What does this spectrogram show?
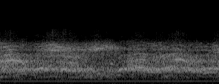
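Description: A large crowd shouts together in a steady, dense roar, many voices blending into a continuous wall of noise with no pauses, sounding like an old, slightly muffled recording.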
